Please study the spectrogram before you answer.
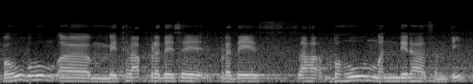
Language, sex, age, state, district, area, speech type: Sanskrit, male, 18-30, Bihar, Madhubani, rural, spontaneous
